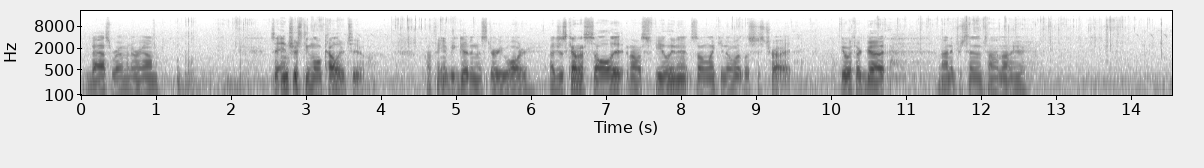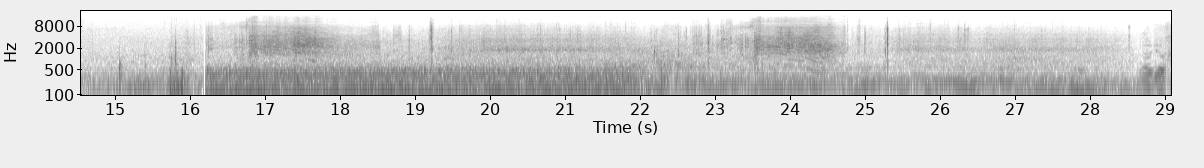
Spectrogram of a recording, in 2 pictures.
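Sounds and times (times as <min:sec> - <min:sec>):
fishing reel whirring: 0:16.2 - 0:22.2, 0:22.9 - 0:28.5
electric trolling motor humming: 0:16.2 - 0:28.6.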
